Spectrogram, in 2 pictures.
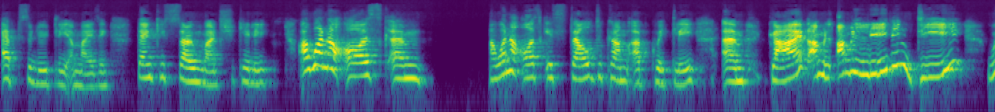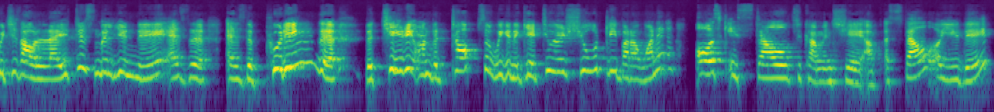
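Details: Adult female speaker; Normal speech.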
